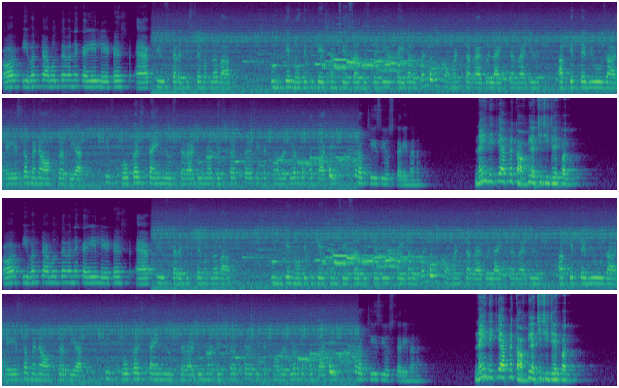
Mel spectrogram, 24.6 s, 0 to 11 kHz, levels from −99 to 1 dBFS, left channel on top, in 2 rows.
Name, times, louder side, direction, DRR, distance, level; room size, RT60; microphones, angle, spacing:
voice 1, 0.0-2.4 2.7-4.6 5.4-10.8 11.1-13.9 14.4-19.0 19.4-20.7, left 1 dB, 15° left, 6 dB, 0.9 m, -34 dB
sound 1, 3.0-19.4, right 2 dB, 10° right, 1.0 m, -37 dB
voice 2, 21.8-23.6, right 3 dB, 60° right, 9 dB, 1.9 m, -26 dB
12.0 x 10.0 x 9.6 m, 0.70 s
head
